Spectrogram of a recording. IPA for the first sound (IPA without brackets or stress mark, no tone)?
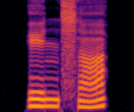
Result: e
